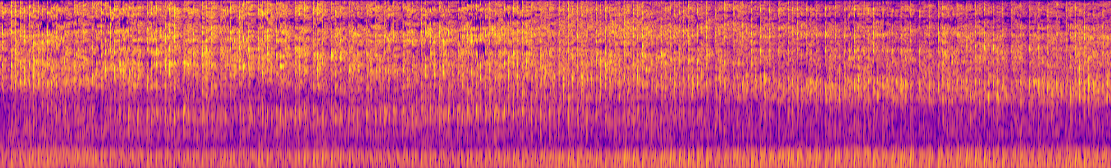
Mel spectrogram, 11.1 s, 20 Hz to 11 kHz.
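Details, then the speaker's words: 2007 Harley-Davidson Sportster 883 Low, air-cooled, idling after fuel pump reinstallation with fuel pressure about 60 PSI (spec 55-62): steady, even V-twin lope with no misses, knocks or ticks; starts right up, owner unsure the fix is complete. "Seems to run pretty steady at that. Starts right up, and it seems to be running pretty good too."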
